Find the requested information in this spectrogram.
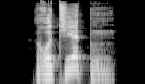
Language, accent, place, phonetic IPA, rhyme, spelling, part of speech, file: German, Germany, Berlin, [ʁoˈtiːɐ̯tn̩], -iːɐ̯tn̩, rotierten, adjective / verb, De-rotierten.ogg
- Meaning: inflection of rotieren: 1. first/third-person plural preterite 2. first/third-person plural subjunctive II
